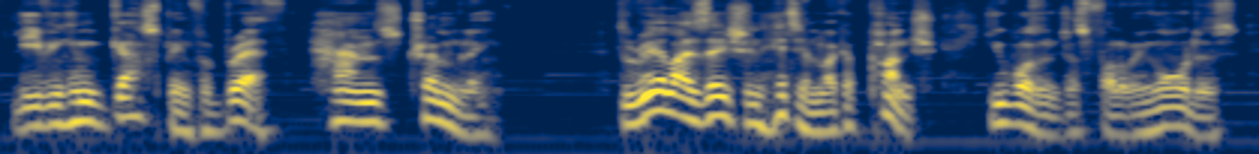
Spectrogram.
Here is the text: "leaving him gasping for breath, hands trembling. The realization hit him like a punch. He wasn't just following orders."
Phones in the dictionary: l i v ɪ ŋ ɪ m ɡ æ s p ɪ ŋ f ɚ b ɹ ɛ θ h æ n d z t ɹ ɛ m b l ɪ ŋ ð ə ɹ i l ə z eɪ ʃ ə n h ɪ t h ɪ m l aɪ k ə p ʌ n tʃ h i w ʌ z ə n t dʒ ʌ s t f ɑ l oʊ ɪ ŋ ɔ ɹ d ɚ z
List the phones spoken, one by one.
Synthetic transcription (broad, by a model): l i v ɪ ŋ ɪ m ɡ æ s p ɪ ŋ f ɚ b ɹ ɛ θ h æ n d z t ɹ ɛ m b l ɪ ŋ ð ə ɹ i l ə z eɪ ʃ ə n h ɪ t h ɪ m l aɪ k ə p ʌ n tʃ h i w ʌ z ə n dʒ ʌ s t f ɑ l oʊ ɪ ŋ ɔ ɹ d ɚ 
